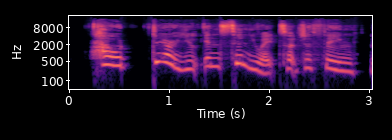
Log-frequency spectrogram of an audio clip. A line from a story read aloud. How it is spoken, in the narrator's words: Nancy cried angrily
